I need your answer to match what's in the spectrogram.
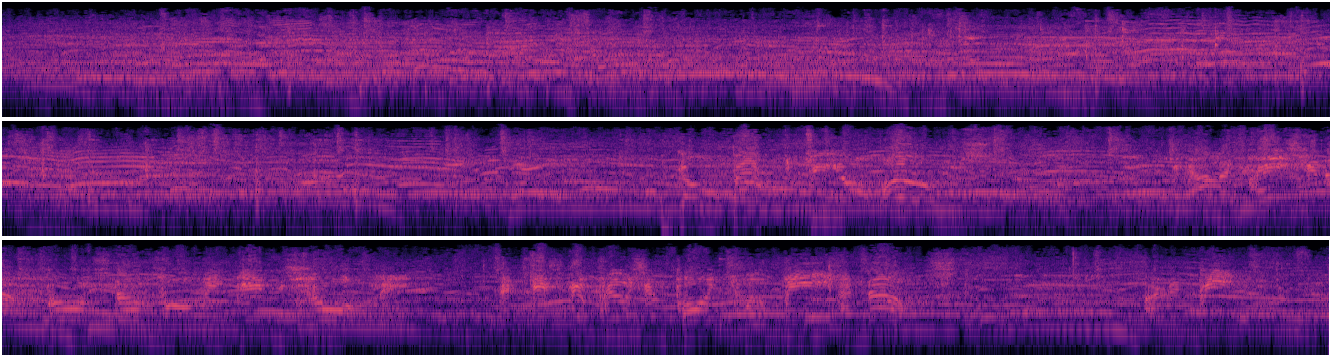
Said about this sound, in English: These are ordinary citizens, of course, who are shouting and battering the gate. They're not criminals, they're not thugs. But they've been driven to arm themselves with metal poles and sticks and to pound and roar and batter at the gates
